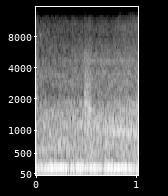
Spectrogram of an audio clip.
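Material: Nothing is struck.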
